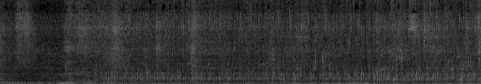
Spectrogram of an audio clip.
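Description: A curry bubbles and sizzles steadily in a pan.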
